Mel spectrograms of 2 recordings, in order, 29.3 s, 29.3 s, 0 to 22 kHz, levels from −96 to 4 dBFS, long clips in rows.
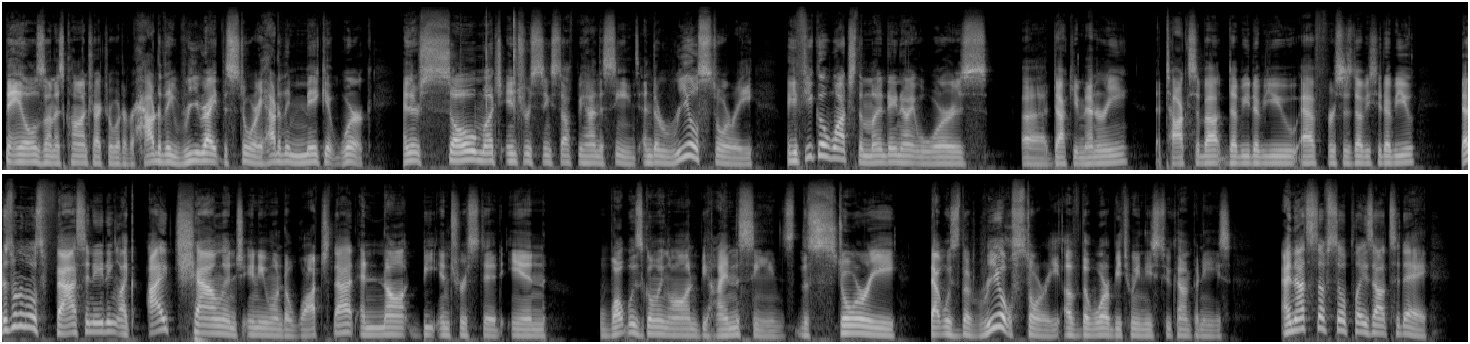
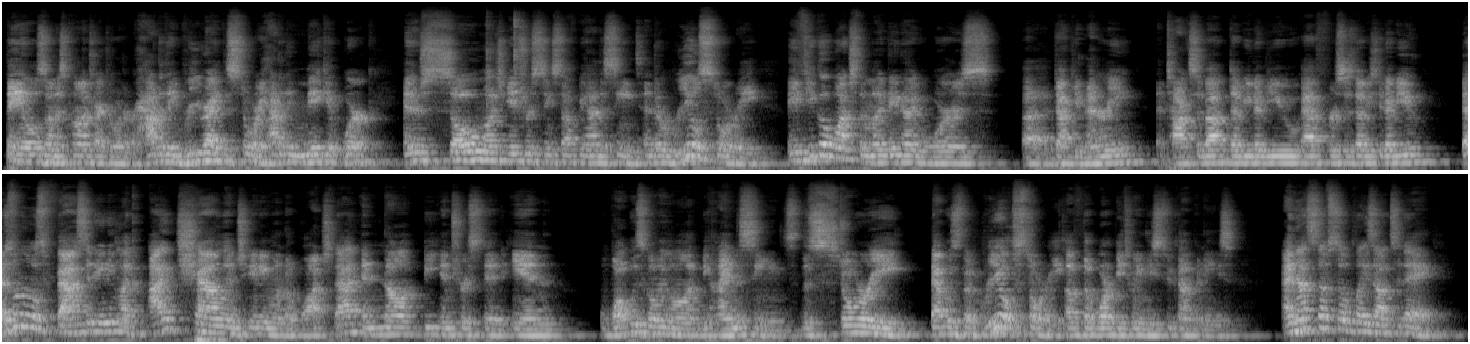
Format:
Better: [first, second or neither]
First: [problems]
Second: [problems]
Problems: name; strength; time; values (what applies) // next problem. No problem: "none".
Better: first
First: none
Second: room echo; noticeable; dies away in 0.6 s // off-mic speech; far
